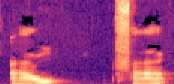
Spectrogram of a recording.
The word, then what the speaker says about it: alface: Al-fa-ce. Isso você pode fazer mentalmente. Eu trouxe aqui para vocês visualizarem melhor. Quando eu chamo alface, qual é a sílaba tônica? O Fá.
